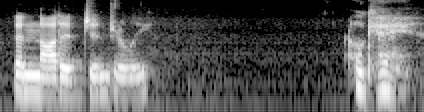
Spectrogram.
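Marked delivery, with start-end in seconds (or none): 2.7-3.1 a faint, breathless whisper; whispered okay. Acted. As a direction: barely get the word out, drained. Shaken man answers in whisper.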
